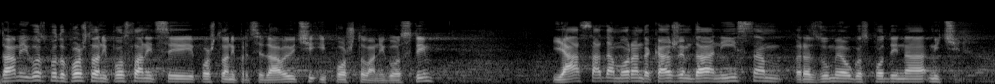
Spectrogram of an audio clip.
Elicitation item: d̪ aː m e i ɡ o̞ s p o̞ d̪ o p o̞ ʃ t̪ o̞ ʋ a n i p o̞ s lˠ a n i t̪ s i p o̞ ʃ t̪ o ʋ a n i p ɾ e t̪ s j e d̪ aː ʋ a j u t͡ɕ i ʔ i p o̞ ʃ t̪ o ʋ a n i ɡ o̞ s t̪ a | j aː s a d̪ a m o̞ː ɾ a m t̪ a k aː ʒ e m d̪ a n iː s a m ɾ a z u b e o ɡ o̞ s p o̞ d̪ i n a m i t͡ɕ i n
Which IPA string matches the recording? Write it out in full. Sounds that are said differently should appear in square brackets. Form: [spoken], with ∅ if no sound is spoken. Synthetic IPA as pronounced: d̪ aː m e i ɡ o̞ s p o̞ d̪ o p o̞ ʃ t̪ o̞ ʋ a n i p o̞ s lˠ a n i t̪ s i p o̞ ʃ t̪ o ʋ a n i p ɾ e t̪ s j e d̪ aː ʋ a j u t͡ɕ i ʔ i p o̞ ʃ t̪ o ʋ a n i ɡ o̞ s t̪ [i] | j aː s a d̪ a m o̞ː ɾ a m [d̪] a k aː ʒ e m d̪ a n iː s a m ɾ a z u [m] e o ɡ o̞ s p o̞ d̪ i n a m i t͡ɕ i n

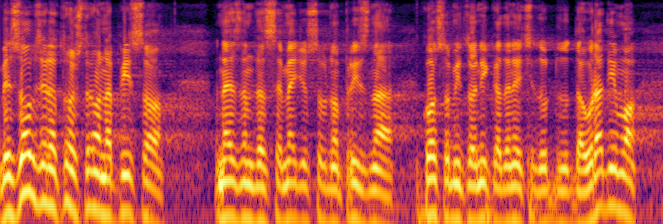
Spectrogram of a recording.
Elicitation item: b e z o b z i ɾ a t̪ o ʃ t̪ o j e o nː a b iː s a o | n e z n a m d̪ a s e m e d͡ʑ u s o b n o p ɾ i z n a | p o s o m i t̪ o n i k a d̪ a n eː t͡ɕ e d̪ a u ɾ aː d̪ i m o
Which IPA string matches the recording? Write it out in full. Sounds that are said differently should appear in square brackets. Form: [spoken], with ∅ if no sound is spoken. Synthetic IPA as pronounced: b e z o b z i ɾ a t̪ o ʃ t̪ o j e o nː a [p] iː s a o | n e z n a m d̪ a s e m e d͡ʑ u s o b n o p ɾ i z n a | [k] o s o m i t̪ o n i k a d̪ a n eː t͡ɕ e d̪ a u ɾ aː d̪ i m o

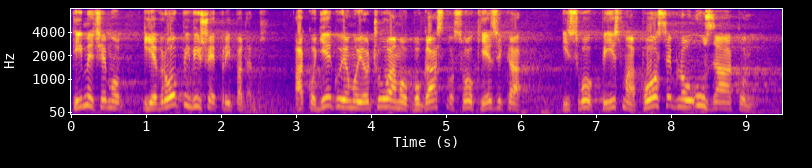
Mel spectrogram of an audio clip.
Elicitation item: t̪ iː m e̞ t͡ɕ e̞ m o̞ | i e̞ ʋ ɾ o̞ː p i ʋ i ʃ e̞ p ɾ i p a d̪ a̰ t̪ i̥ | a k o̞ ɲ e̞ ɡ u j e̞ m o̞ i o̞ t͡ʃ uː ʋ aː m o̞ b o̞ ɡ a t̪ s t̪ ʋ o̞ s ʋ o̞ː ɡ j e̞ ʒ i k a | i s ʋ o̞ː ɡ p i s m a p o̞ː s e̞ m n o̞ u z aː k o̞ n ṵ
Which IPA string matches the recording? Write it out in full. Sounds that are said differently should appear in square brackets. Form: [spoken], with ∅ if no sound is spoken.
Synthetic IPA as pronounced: t̪ iː m e̞ t͡ɕ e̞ m o̞ | i e̞ ʋ ɾ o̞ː p i ʋ i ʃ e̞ p ɾ i p a d̪ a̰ t̪ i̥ | a k o̞ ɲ e̞ ɡ u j e̞ m o̞ i o̞ t͡ʃ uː ʋ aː m o̞ b o̞ ɡ a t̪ s t̪ ʋ o̞ s ʋ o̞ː ɡ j e̞ [z] i k a | i s ʋ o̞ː ɡ p [iː] s m a p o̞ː s e̞ [b] n o̞ u z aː k o̞ n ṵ

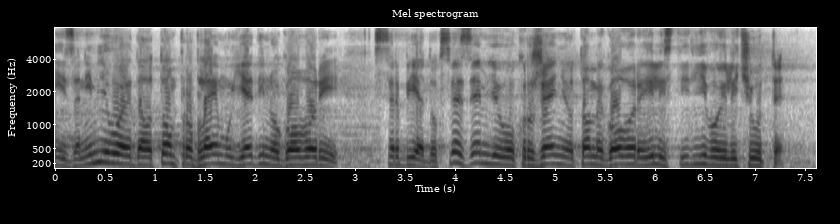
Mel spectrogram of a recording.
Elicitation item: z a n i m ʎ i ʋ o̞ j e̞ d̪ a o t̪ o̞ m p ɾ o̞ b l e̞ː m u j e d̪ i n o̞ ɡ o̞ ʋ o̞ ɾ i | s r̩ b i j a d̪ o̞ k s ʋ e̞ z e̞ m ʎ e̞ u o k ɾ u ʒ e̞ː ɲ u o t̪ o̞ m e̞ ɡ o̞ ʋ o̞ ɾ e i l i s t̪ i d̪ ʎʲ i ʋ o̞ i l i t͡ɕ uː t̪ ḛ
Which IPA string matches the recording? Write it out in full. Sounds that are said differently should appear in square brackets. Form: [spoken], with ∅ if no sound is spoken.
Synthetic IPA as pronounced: z a n i m ʎ i ʋ o̞ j e̞ d̪ a o t̪ o̞ m p ɾ o̞ b l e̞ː m u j e d̪ i n o̞ ɡ o̞ ʋ o̞ ɾ i | s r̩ b i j a d̪ o̞ k s ʋ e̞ z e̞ m ʎ e̞ u o k ɾ u ʒ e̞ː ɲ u o t̪ o̞ m e̞ ɡ o̞ ʋ o̞ ɾ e i l i s t̪ i d̪ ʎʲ i ʋ o̞ i l i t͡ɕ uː t̪ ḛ

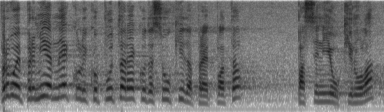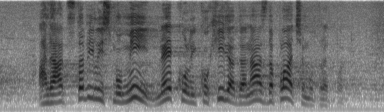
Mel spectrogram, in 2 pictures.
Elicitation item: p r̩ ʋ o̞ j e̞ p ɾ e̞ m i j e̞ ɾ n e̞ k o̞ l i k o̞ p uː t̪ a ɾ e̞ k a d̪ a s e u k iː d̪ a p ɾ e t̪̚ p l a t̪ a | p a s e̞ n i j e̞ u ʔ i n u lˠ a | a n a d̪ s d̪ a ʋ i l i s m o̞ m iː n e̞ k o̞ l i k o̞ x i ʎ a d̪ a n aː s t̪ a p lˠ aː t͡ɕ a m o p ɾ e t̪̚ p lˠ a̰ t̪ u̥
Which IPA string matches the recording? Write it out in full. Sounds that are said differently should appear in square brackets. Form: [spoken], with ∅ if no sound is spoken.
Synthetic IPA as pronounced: p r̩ ʋ o̞ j e̞ p ɾ e̞ m i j e̞ ɾ n e̞ k o̞ l i k o̞ p uː t̪ a ɾ e̞ k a d̪ a s e u k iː d̪ a p ɾ e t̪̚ p l a t̪ a | p a s e̞ n i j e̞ u [k] i n u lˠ a | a n a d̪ s [t̪] a ʋ i l i s m o̞ m iː n e̞ k o̞ l i k o̞ x i ʎ a d̪ a n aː s [d̪] a p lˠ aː t͡ɕ a m o p ɾ e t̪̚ p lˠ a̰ t̪ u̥

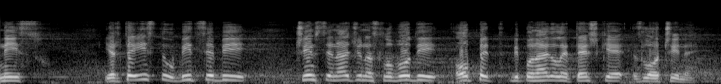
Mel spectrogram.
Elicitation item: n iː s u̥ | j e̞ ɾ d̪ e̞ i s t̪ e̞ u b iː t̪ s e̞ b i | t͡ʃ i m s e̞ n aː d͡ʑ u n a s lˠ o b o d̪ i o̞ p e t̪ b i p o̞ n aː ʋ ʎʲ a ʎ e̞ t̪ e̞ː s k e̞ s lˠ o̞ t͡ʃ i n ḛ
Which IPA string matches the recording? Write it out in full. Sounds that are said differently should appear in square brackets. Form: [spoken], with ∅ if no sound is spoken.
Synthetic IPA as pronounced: n iː s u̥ | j e̞ ɾ [t̪] e̞ i s t̪ e̞ u b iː t̪ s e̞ b i | t͡ʃ i m s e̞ n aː d͡ʑ u n a s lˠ o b o d̪ i o̞ p e t̪ b i p o̞ n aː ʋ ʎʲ a [l] e̞ t̪ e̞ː [ʃ] k e̞ [z] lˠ o̞ t͡ʃ i n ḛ

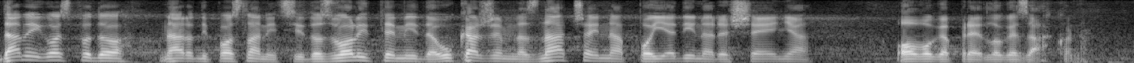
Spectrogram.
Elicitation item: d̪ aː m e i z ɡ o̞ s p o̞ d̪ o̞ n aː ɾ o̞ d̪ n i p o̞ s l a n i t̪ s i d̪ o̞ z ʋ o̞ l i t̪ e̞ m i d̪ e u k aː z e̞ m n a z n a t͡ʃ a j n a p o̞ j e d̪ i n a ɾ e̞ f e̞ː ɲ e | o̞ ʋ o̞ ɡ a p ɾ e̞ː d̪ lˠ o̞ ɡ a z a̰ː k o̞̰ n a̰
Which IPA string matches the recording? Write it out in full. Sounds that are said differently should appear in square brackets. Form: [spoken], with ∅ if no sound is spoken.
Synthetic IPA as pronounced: d̪ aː m e i [∅] ɡ o̞ s p o̞ d̪ o̞ n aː ɾ o̞ d̪ n i p o̞ s l a n i t̪ s i d̪ o̞ z ʋ o̞ l i t̪ e̞ m i d̪ [a] u k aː [ʒ] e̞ m n a z n a t͡ʃ a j n a p o̞ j e d̪ i n a ɾ e̞ [ʃ] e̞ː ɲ [a] | o̞ ʋ o̞ ɡ a p ɾ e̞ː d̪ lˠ o̞ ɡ a z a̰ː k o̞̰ n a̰

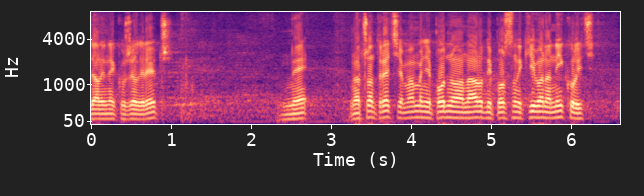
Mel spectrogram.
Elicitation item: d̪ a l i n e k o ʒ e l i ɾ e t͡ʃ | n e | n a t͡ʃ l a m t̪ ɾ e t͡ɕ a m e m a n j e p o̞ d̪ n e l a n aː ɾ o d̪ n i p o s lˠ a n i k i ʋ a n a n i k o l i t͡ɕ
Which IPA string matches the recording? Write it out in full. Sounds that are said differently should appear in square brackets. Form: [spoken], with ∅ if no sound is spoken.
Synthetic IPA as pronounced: d̪ a l i n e k o ʒ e l i ɾ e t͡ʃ | n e | n a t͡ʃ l a [n] t̪ ɾ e t͡ɕ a m [a] m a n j e p o̞ d̪ n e l a n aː ɾ o d̪ n i p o s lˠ a n i k i ʋ a n a n i k o l i t͡ɕ

